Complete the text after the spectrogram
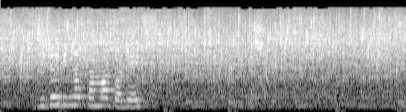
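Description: An egg cracks and drops into a sizzling pan.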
